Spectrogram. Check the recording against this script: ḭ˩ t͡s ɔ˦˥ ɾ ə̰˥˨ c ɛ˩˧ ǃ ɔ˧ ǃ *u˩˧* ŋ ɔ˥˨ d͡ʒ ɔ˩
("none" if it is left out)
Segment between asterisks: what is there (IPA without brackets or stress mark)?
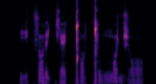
u˩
